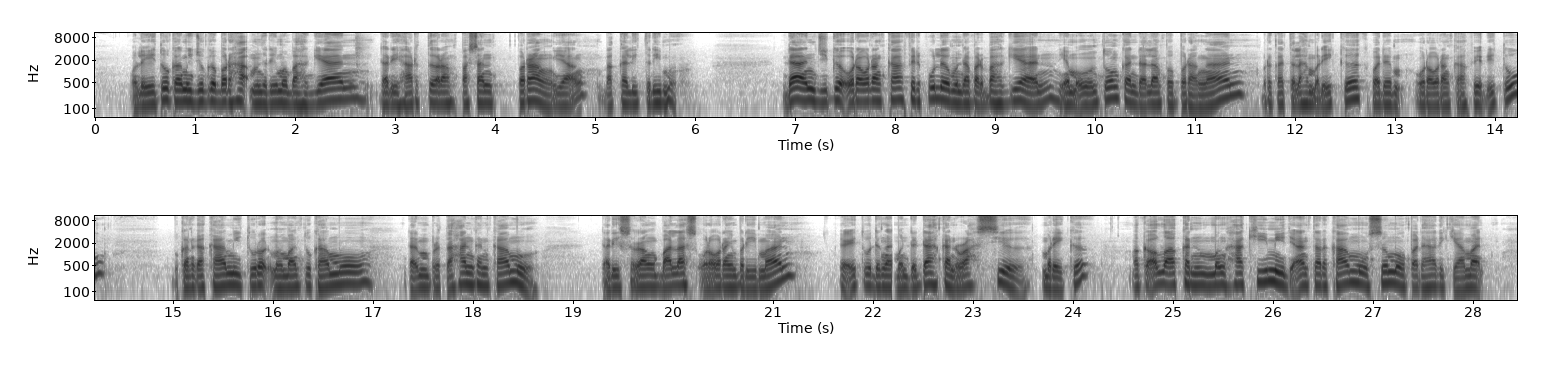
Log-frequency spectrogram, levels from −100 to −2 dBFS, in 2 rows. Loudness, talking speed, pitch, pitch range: -26 LUFS, 130 wpm, 145 Hz, 130-160 Hz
